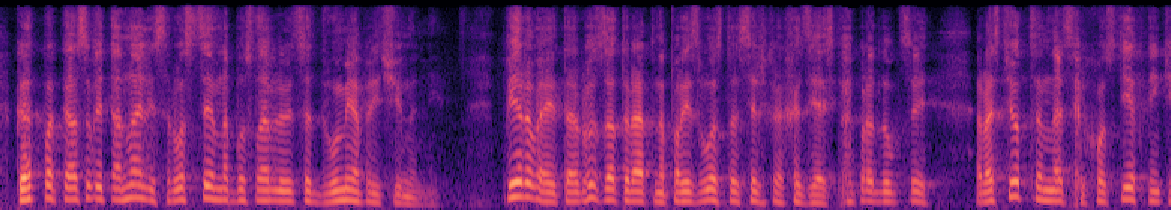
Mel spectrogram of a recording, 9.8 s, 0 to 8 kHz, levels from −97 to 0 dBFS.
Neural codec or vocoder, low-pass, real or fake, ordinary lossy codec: codec, 16 kHz in and 24 kHz out, 0.8 kbps, FocalCodec, streaming, 65536 codes; 7.2 kHz; fake; MP3, 48 kbps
